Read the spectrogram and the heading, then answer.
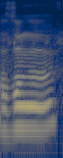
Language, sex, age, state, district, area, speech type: Bodo, male, 30-45, Assam, Udalguri, rural, spontaneous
